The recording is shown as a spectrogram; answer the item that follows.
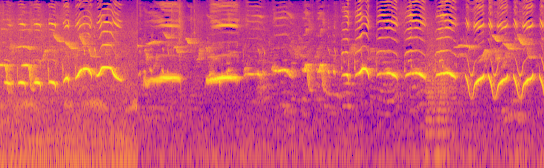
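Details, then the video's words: Long, varied forest-voice song of a white-cheeked laughingthrush: loud fluty phrases of rising and falling whistles, rapid warbles and down-slurred notes, delivered in bursts with brief gaps between them. "Khướu Hót giọng rừng NHIỀU GIỌNG HAY"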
